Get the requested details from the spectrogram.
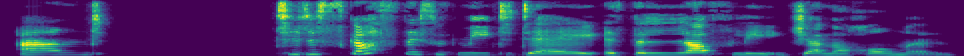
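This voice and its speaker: A woman with a fairly high voice and a touch of creak presents a podcast. Her delivery is scripted yet chatty. She comes across as effusive and enthusiastic. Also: fairly bright tone. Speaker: podcast host.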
